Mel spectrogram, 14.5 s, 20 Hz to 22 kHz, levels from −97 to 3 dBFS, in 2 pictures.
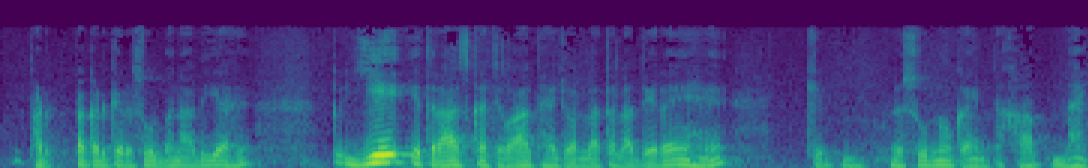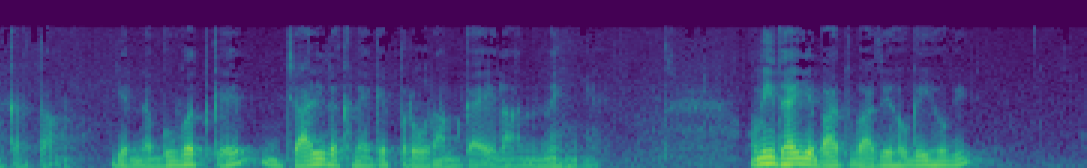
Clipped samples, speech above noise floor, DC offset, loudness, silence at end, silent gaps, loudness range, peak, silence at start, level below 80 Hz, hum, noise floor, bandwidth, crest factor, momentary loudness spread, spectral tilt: under 0.1%; 37 dB; under 0.1%; -24 LUFS; 0.75 s; none; 9 LU; 0 dBFS; 0.1 s; -48 dBFS; none; -60 dBFS; 11 kHz; 24 dB; 16 LU; -9 dB/octave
